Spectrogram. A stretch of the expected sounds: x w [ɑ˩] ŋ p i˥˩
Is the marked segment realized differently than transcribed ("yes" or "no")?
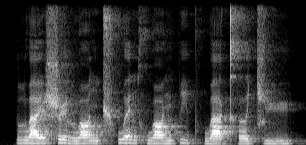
yes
